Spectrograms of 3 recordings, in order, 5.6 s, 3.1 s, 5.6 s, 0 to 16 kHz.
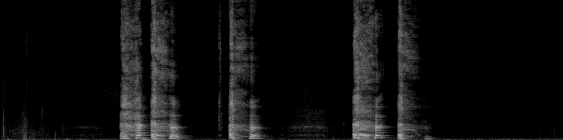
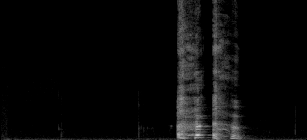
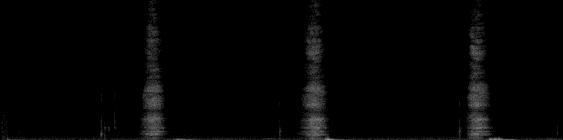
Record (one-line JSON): {"three_cough_length": "5.6 s", "three_cough_amplitude": 4803, "three_cough_signal_mean_std_ratio": 0.33, "cough_length": "3.1 s", "cough_amplitude": 11777, "cough_signal_mean_std_ratio": 0.21, "exhalation_length": "5.6 s", "exhalation_amplitude": 535, "exhalation_signal_mean_std_ratio": 0.37, "survey_phase": "beta (2021-08-13 to 2022-03-07)", "age": "45-64", "gender": "Female", "wearing_mask": "No", "symptom_sore_throat": true, "smoker_status": "Never smoked", "respiratory_condition_asthma": false, "respiratory_condition_other": true, "recruitment_source": "Test and Trace", "submission_delay": "0 days", "covid_test_result": "Negative", "covid_test_method": "LFT"}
